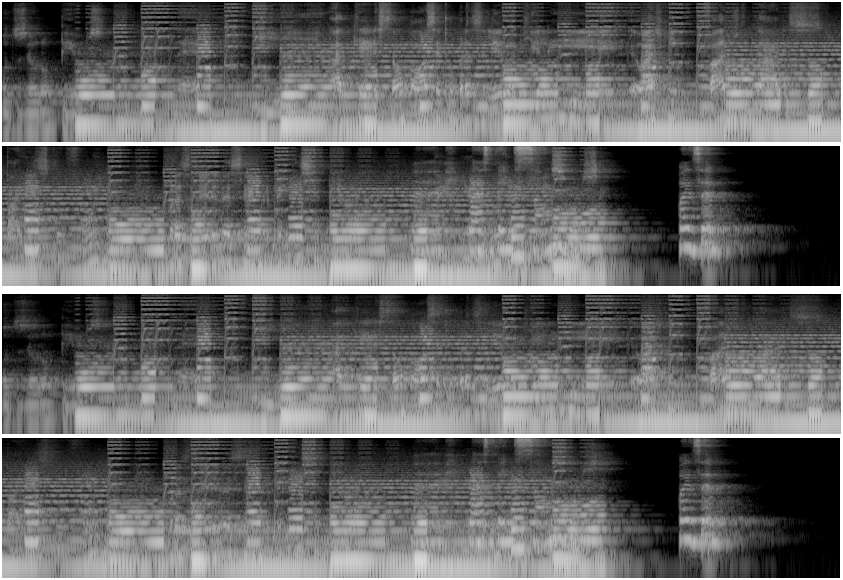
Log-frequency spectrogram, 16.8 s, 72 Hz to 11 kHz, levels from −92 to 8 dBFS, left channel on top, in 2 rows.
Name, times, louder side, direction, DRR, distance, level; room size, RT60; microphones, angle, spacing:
voice 1, 0.0-12.0 12.5-14.3, left 2 dB, 55° left, 8 dB, 0.8 m, -33 dB
sound 1, 0.7-14.4, equal, ahead, 0.3 m, -21 dB
voice 2, 12.5-14.3 15.2-15.5, left 1 dB, 20° left, 5 dB, 1.3 m, -27 dB
17.5 x 13.5 x 3.2 m, 0.90 s
head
